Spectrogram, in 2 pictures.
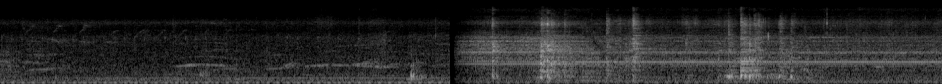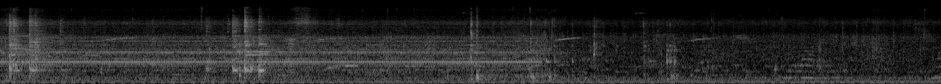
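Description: Steel cooking pots, lid and utensils clanking and scraping, about half a dozen sharp metallic knocks through the middle of the clip, over a steady high ringing tone. Birds chirp throughout.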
